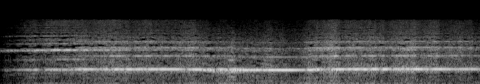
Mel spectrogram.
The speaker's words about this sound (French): Les émotions étaient très fortes mardi matin, avant le départ des wagons d'époque tirés par deux locomotives à vapeur.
